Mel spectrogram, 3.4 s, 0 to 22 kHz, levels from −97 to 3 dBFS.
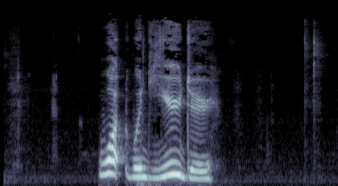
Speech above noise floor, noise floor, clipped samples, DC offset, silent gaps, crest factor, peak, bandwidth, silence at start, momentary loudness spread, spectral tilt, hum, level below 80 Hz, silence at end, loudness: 55 dB; -71 dBFS; under 0.1%; under 0.1%; none; 20 dB; -2 dBFS; 14 kHz; 1 s; 8 LU; -7 dB/octave; none; -60 dBFS; 1.25 s; -18 LUFS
